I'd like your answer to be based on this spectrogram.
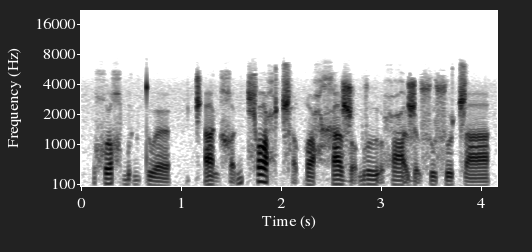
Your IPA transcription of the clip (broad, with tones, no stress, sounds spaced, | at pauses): χʷ œ˧˥˧ χ b ə̰˧ ɡ tʷ œ˨˩ | t͡ʃʼ a˨˩ ɡ χ ə̰˨˥ ɡ t͡ɕʰ ɔ˥˨ ħ ʈ͡ʂʰ ə̰˧ qʷ a˧ ħ x a˥˨ ʐ ɔ̰˨˥ ɡ lː ṵ˧ ħ ʕ ə̰˥˨ ʐ ə̰˧ sʷ ɨ˧ sʷ œ˧˥˧ ʈ͡ʂ a˧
